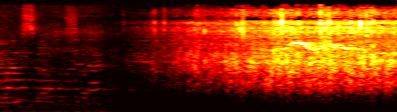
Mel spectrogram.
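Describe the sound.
Audience applause at MedStar National Rehab's annual gala as a rehab patient walks across the stage to accept an award. The clapping begins quietly after a voice at the start, then swells into a loud, sustained wash.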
